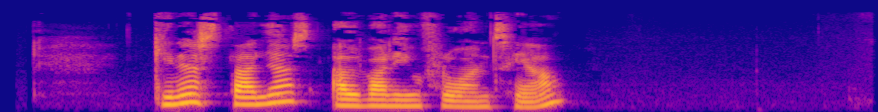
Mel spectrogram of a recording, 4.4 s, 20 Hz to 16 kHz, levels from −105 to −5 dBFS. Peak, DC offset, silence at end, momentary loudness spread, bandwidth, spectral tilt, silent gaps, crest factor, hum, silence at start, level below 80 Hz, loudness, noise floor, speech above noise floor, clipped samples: -4 dBFS; under 0.1%; 1.6 s; 8 LU; 11.5 kHz; -5 dB/octave; none; 22 dB; none; 0.75 s; -76 dBFS; -24 LUFS; -76 dBFS; 53 dB; under 0.1%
